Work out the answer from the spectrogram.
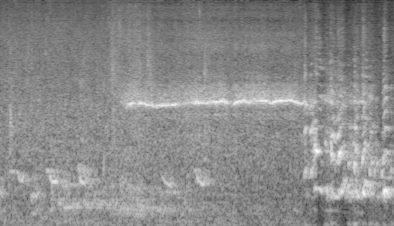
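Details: Turkeys on a farm: soft, low clucking notes open, then a long, steady, high whistled tone, ending in a sudden rattling burst of gobbling with clucks.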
